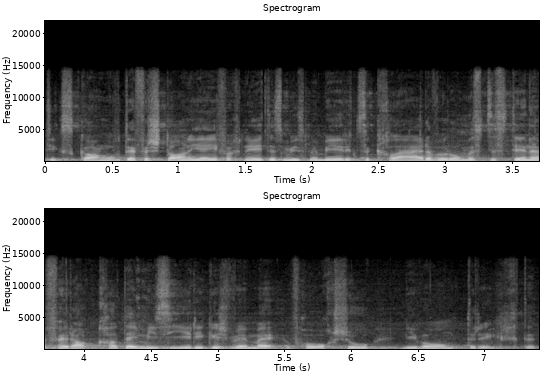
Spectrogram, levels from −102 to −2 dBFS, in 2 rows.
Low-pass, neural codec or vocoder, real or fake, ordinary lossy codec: 14.4 kHz; none; real; none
